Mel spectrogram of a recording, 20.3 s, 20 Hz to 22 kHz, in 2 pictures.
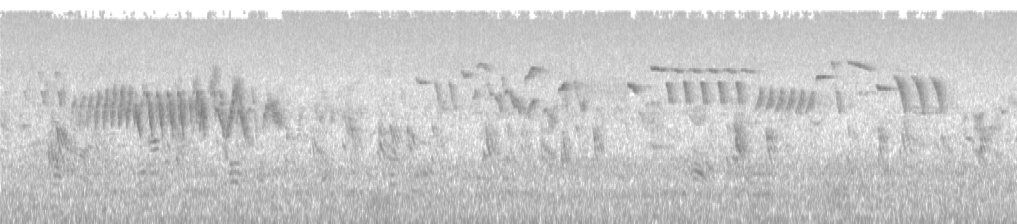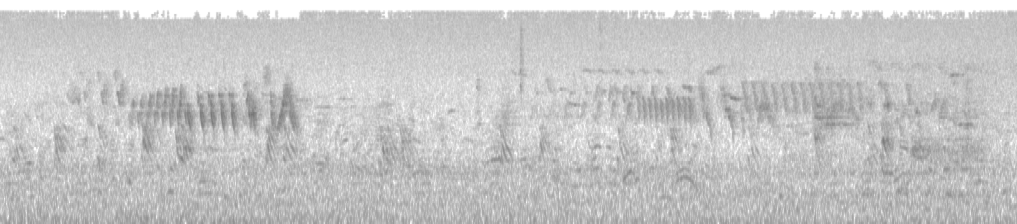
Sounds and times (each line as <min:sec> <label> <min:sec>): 0:00.0 Light wind gently rustling the leaves of the trees 0:20.3
0:00.0 birdsong 0:20.3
